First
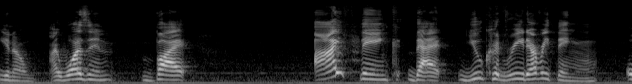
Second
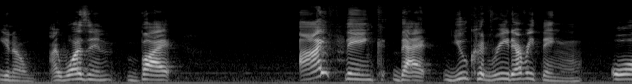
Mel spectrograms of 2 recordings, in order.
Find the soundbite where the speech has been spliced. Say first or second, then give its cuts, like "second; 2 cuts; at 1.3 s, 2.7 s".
second; 1 cut; at 1.2 s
